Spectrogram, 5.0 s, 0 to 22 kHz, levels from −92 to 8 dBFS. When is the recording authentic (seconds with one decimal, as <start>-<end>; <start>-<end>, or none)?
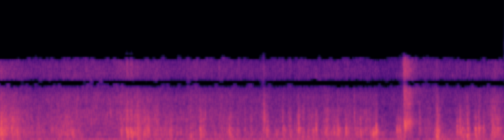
0.0-1.3; 2.8-4.0; 4.6-5.0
